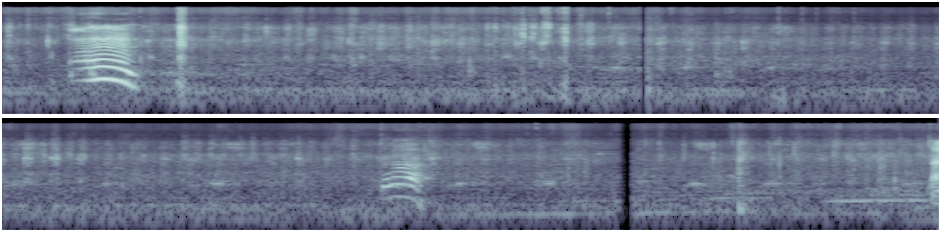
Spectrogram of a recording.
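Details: Commotion between mini Dobermans and Shih Tzus: one loud, ringing, arched yelp bursts out near the start and another follows about nine seconds later, with soft panting and quiet shuffling in between.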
